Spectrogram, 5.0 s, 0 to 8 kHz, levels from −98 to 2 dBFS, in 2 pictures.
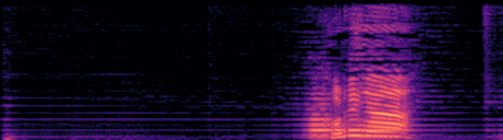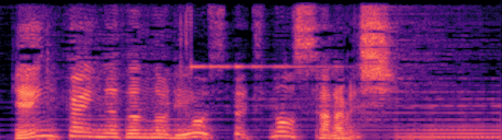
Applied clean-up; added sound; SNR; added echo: neural mask model RNNoise.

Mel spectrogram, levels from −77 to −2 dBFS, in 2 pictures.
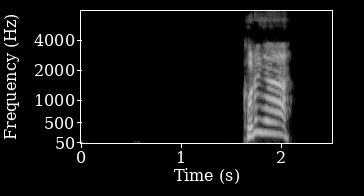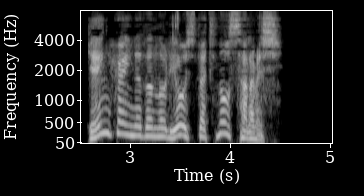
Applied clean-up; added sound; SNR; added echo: neural mask model Resemble Enhance denoiser.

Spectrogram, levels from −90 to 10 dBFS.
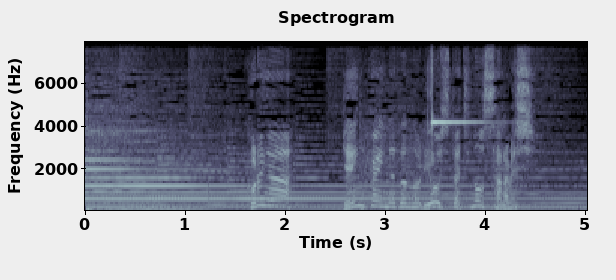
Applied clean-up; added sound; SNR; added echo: none; Bell + Bicycle bell; -1 dB; none.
